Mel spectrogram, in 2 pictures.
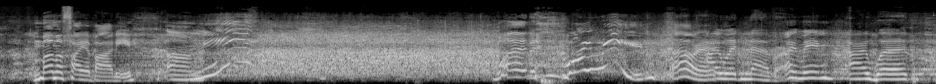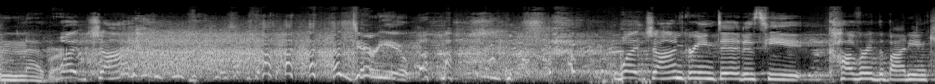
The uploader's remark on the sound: Live at the Civic Center in Des Moines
